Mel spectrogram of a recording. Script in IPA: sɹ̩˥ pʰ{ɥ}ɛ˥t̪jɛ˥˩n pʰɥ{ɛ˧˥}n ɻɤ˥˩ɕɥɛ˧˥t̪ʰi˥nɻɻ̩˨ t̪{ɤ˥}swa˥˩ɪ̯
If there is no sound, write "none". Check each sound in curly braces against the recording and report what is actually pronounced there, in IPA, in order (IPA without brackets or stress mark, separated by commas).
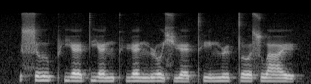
j, ɛ˥, ɤ˥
